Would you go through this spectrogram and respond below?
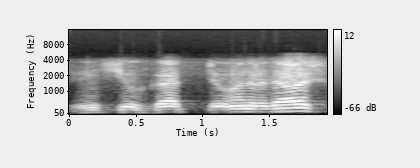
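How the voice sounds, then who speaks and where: A man's voice: mid-range voice, natural voice. Man playing a sly fisherman, tinny old radio. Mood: slyly menacing. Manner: broken English, insinuating, drawn-out threats. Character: sly, wheedling fisherman blackmailer, falsely friendly. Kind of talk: 1940s radio acting. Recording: tinny, narrow-band 1940s radio recording.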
